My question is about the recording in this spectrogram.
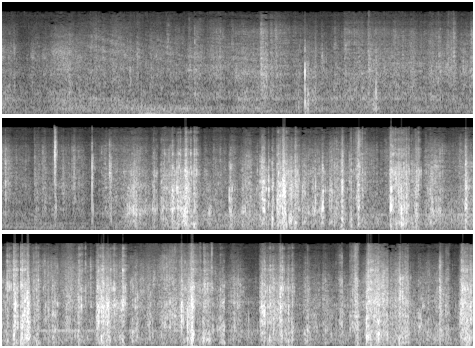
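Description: Footsteps crunching in deep snow, growing louder and sharper about six seconds in, with a crunch at a walking pace.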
